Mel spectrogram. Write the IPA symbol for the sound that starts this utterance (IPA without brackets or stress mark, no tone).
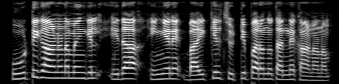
uː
